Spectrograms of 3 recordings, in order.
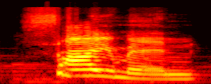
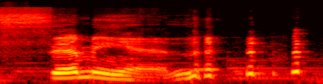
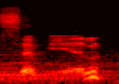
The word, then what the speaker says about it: Simon: It's not Simon, it's Simeon. His name is spelled like Simon, but he pronounces it Simeon.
